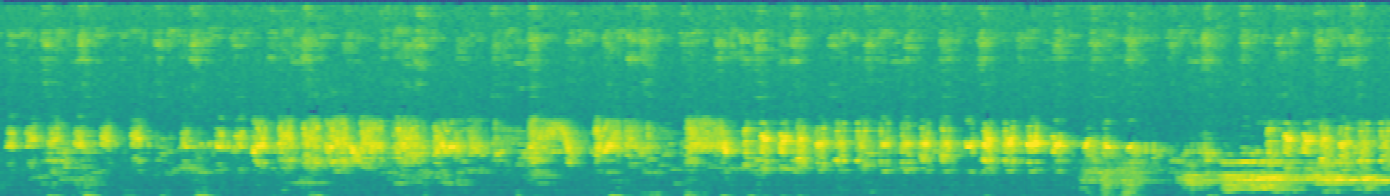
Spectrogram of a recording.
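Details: Swiftlet lure call, used to attract swiftlets: buzzy high chattering twitters in rapid bursts, a few low clucking notes underneath, ending in a louder, brighter burst of calls.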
